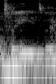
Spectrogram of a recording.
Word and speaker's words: Thuy: I was curious, I'm sorry I can't pronounce her name, but the original Yellow Ranger? Is it Thuy or? Thuy.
